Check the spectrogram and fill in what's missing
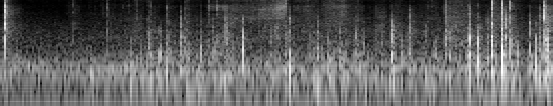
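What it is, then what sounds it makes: Thin plastic bag crinkled. A thin, empty clear plastic bag with a white label is crinkled and folded between fingers. It gives quiet, uneven crackling that builds into sharper, bright crinkles and snaps toward the end.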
